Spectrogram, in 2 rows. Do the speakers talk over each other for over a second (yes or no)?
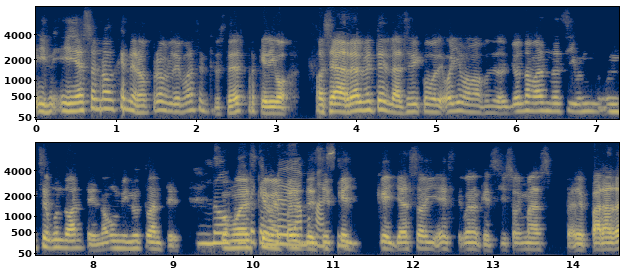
yes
